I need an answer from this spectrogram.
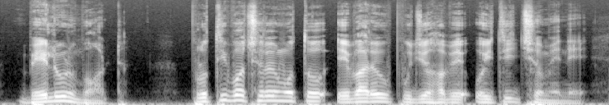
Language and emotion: Bengali, neutral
